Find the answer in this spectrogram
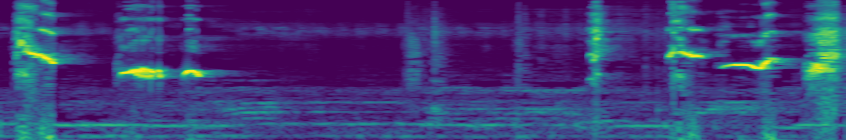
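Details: Greater green leafbird, Banyuwangi variety, in ngentrok njambul singing: a few clear whistled notes and a rising slur, a quiet gap of about two seconds, then loud scratchy bursts returning.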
